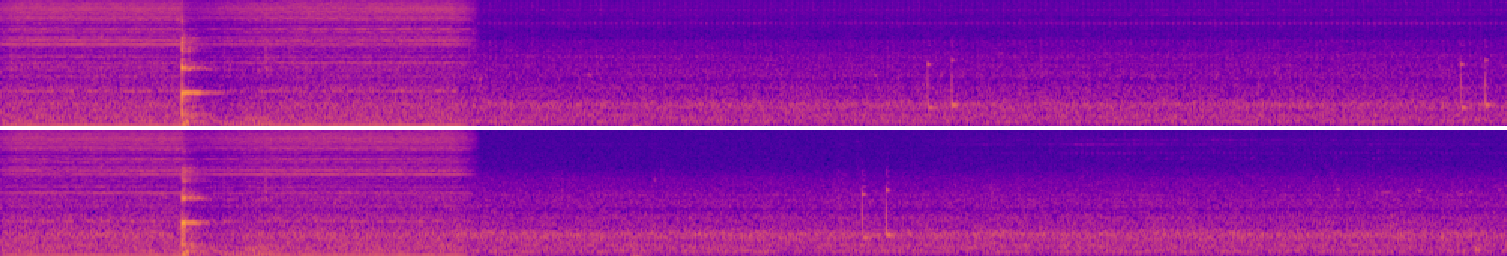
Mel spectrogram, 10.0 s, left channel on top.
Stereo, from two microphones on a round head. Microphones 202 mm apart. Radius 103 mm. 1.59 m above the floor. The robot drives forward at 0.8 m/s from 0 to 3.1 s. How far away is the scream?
About 5 m.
